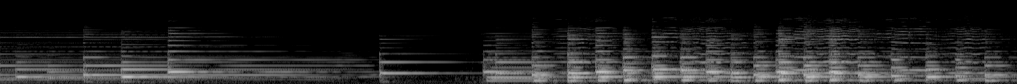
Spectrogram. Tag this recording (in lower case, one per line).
fiddle
bowed string instrument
